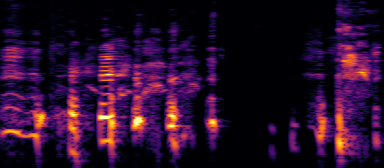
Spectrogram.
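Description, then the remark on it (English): A person coughs repeatedly in a rapid, harsh burst of several coughs, pauses briefly, then lets out a few more rough coughs near the end. “Now I'm coughing.”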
